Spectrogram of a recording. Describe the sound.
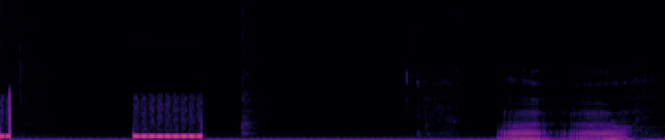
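A telephone call connecting on a radio phone-in: a brief tone, then a steady beep lasting about a third of a second over a constant low hum, followed by a short stretch of faint voice.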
